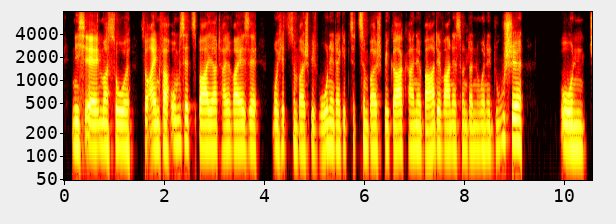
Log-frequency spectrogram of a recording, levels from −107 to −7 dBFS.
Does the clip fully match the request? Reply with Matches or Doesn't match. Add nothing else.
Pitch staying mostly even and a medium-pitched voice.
Doesn't match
